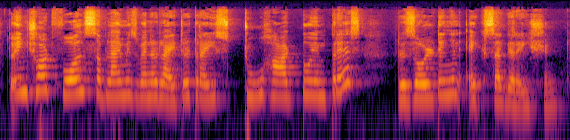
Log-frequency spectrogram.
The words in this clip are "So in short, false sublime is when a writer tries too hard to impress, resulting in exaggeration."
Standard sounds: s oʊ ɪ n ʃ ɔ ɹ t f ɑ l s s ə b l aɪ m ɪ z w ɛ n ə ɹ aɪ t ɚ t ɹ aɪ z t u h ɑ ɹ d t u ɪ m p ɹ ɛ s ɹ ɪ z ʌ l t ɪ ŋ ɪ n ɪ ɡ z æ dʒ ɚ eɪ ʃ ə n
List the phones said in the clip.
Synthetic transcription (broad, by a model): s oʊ ɪ n ʃ ɔ ɹ t f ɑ l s s ə b l aɪ m ɪ z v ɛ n ə ɹ aɪ t ɚ t ɹ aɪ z t u h ɑ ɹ d t u ɪ m p ɹ ɛ s ɹ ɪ z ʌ l t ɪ ŋ ɪ n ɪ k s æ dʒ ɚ eɪ ʃ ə n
